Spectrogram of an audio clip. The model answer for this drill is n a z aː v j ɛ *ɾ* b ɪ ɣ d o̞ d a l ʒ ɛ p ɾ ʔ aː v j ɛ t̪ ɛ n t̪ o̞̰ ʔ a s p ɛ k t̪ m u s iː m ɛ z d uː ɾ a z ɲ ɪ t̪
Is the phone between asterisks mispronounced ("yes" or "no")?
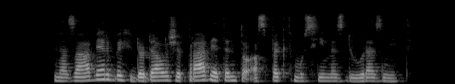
no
